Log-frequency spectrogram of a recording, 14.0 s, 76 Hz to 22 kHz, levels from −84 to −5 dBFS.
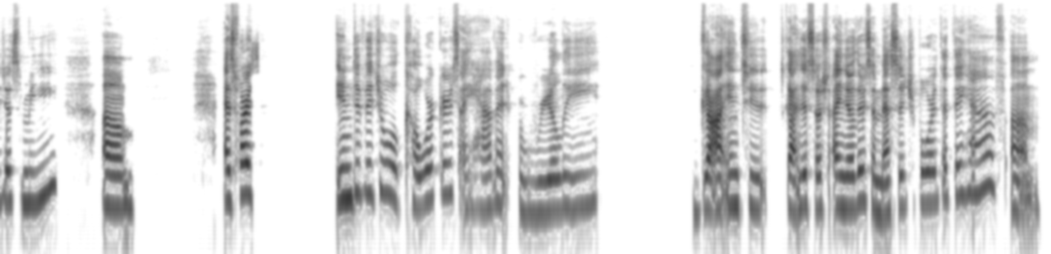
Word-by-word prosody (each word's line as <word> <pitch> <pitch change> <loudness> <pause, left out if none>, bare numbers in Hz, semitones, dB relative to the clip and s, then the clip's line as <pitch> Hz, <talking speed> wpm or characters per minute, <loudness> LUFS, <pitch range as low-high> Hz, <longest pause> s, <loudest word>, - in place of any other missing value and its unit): just 245 0 -2
me. 260 +9 -6 0.6
Um 220 -1 +2 1.2
as 250 0 +7
far 285 +1 +5
as 285 0 +2 1.0
individual 290 +1 -1
coworkers, 260 +6 -3
I - - -2
haven't 210 +3 -5
really 205 +4 -6 1.3
gotten 215 +2 +5
to 220 -2 -1 0.3
gotten 210 -2 +4
to 225 - +4
social 215 -1 +3
I 220 - +7
know 215 0 +3
there's 245 +1 +2
a 205 - -1
message 195 +5 +1
board 240 0 -5
that 260 - -6
they 275 +1 -1
have, 330 +4 -4
um - - -3
235 Hz, 110 wpm, -26 LUFS, 215-270 Hz, 1.3 s, as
